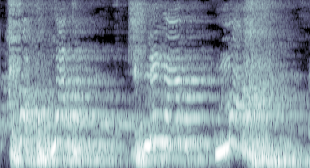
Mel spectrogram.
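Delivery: Ka, la, klingan, mach said syllable by syllable, clear and careful; Klingon pronunciation. Shown as a demonstration. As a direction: teach the Klingon line slowly. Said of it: "it sounds like this".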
